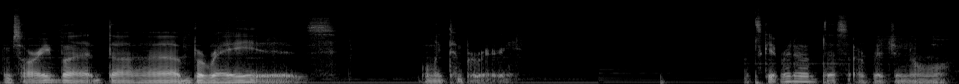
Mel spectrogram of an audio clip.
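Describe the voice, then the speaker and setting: Low gravelly man muttering while drawing. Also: takes it slowly, pauses often, mellow. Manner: muttering and humming to himself while working. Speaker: streamer drawing live. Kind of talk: casual chat while drawing. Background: faint background music.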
